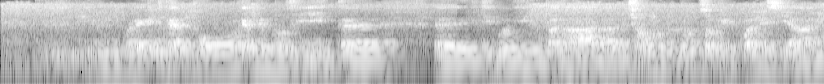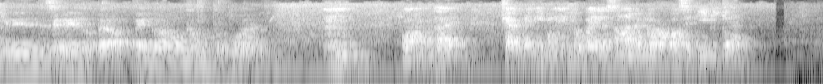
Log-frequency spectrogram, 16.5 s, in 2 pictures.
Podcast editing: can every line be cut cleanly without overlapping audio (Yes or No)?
Yes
